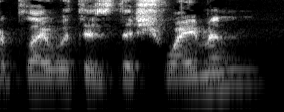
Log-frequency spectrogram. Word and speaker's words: Cwejman: And it's called Schwaemann. – Schwaemann. It's spelled C-W-E-J-M-A-N.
